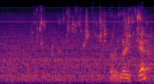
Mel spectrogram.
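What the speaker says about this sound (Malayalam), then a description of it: "ആദ്യമായിട്ട് കുറച്ച് വെള്ളം ഒഴിച്ചിട്ട്" Water is poured into a cooking pot before chicken is added for a chicken-vegetable pie, a short splashing, gurgling pour that swells toward the end, close and moderately quiet.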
